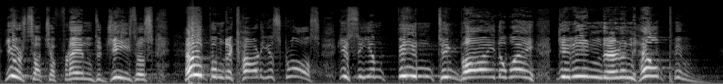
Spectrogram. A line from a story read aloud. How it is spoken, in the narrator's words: they cried out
